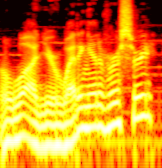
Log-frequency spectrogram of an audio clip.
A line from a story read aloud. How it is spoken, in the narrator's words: giggled a little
